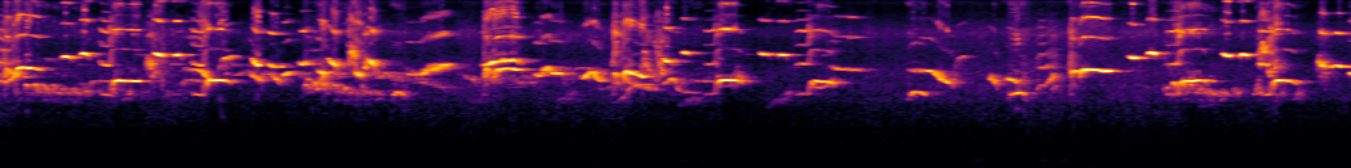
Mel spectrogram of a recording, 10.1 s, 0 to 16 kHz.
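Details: Oriental magpie-robin in sustained 'gacor' song played to make other kacer sing: many short, varied whistled motifs and sharp chips, about 86 per minute at an uneven pace, with brief quieter spells.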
